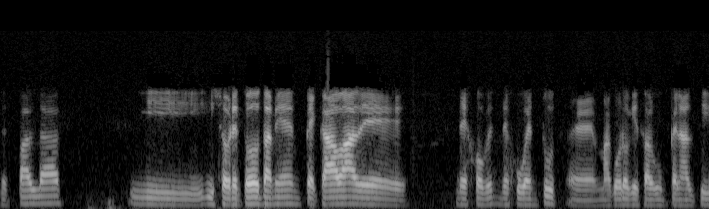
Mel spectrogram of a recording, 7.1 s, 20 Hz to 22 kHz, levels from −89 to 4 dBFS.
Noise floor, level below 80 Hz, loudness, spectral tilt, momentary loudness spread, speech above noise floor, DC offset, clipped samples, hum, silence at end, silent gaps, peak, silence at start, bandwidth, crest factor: -60 dBFS; -70 dBFS; -29 LUFS; -5.5 dB/octave; 14 LU; 31 dB; under 0.1%; under 0.1%; none; 0 s; none; -8 dBFS; 0 s; 12 kHz; 22 dB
